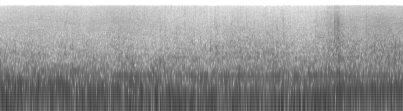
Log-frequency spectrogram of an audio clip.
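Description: Water splashes and churns.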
